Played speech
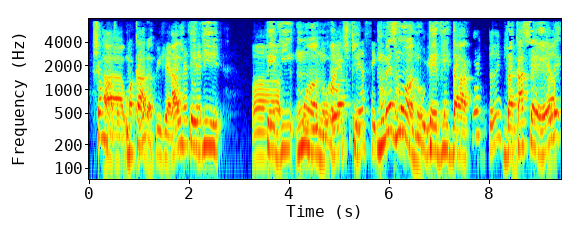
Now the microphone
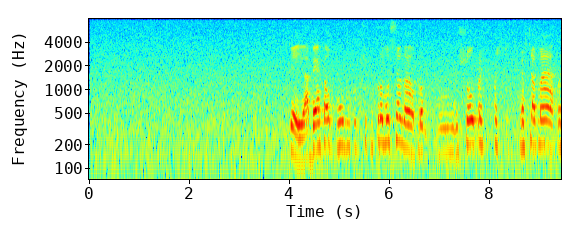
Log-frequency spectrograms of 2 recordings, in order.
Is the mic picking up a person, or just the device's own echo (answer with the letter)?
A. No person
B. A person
B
